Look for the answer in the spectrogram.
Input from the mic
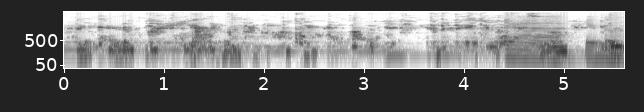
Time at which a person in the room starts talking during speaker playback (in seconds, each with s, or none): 4.4 s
